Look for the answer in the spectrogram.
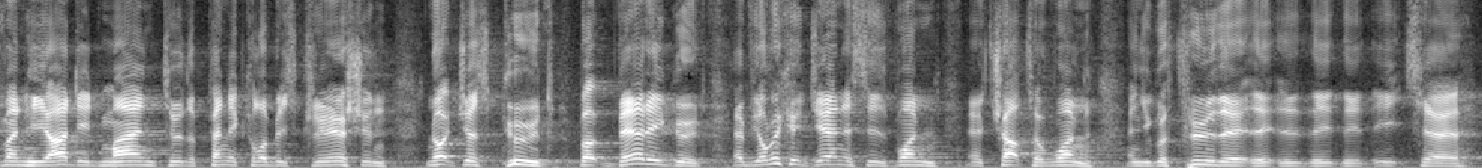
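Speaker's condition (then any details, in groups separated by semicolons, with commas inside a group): Cleft palate and cleft lip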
